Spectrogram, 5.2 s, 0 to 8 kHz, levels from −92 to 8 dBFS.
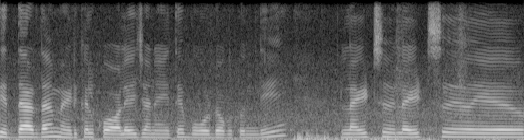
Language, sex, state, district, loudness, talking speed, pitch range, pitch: Telugu, female, Andhra Pradesh, Krishna, -17 LUFS, 125 wpm, 190-215 Hz, 200 Hz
